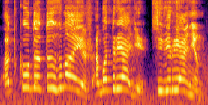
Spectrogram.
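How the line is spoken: Dull alarmed old rasp. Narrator (Russian): Тусклым, но очень встревоженным голосом прохрипел старик

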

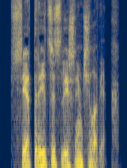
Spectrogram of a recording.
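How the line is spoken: Grumbling. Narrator (Russian): проворчал Троц

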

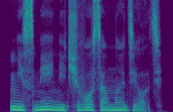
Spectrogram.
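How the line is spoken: Whispered. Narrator (Russian): прошептала я

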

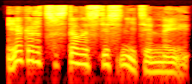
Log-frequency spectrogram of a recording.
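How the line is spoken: Childlike laughing. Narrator (Russian): засмеялась она с детской непосредственностью

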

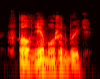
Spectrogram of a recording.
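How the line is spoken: Quiet, thoughtful, doubtful. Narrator (Russian): И хотя Гринхусон не поверил ни единому слову, он ответил тихо и раздумчиво

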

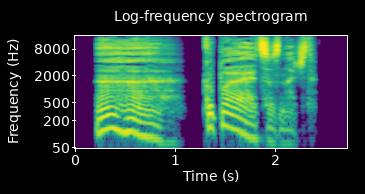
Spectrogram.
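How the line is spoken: Heavy sigh. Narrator (Russian): тяжело вздохнул я

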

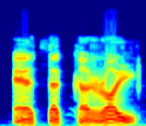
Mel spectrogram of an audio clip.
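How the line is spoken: Thunderous crowd roar. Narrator (Russian): как эхо прогремели в ответ 8000 глоток

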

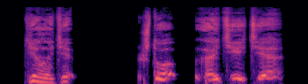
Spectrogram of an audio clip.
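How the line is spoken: Hoarse wheeze. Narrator (Russian): прохрипел он

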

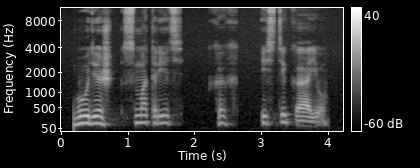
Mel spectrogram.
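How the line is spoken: Hoarse croak. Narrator (Russian): Дорин прохрипел

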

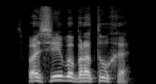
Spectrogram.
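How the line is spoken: Joyful, smiling boy. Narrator (Russian): сказал мальчишка, радостно улыбаясь от того, что стал владельцем столь ценного подарка

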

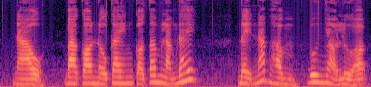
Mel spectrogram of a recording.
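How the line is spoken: Smiling. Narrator (Vietnamese): Triệu Nguyệt cũng mỉm cười tủm tỉm mà nói

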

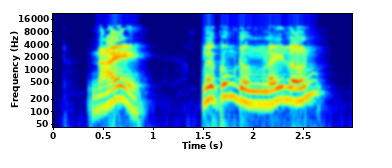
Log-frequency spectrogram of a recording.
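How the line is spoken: Loud call. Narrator (Vietnamese): Lý Bình An lớn tiếng kêu

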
